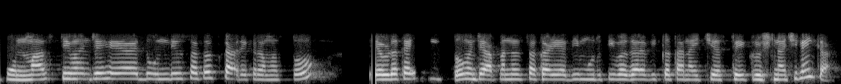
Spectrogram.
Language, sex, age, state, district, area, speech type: Marathi, female, 30-45, Maharashtra, Thane, urban, conversation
